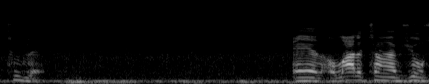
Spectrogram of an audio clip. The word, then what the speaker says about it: Thule: If you look at it, it looked like it's phonetically pronounced Thule, but it's actually pronounced Thule.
